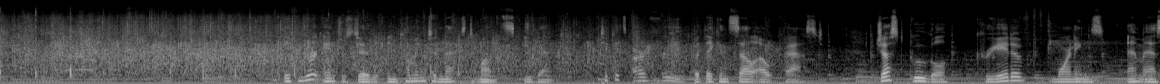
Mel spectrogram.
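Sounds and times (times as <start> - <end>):
crowd clapping: 0.0 - 8.2
speech: 2.8 - 11.5.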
